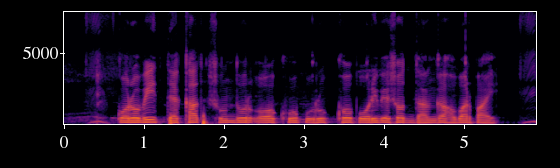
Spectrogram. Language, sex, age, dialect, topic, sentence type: Bengali, male, 18-24, Rajbangshi, agriculture, statement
